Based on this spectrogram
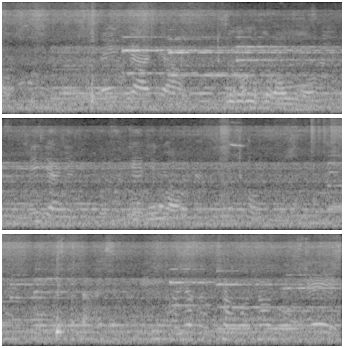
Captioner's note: Mandarin Broadcast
